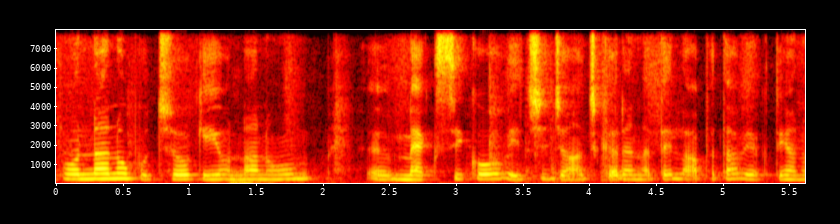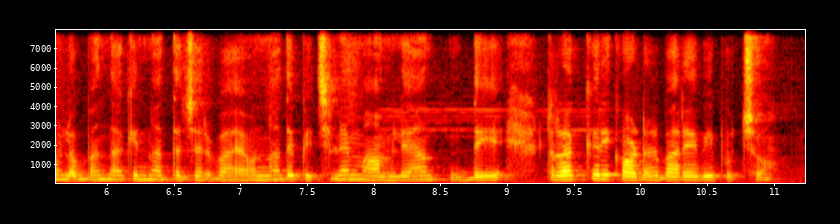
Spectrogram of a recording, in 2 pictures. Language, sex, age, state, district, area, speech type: Punjabi, female, 30-45, Punjab, Amritsar, urban, read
